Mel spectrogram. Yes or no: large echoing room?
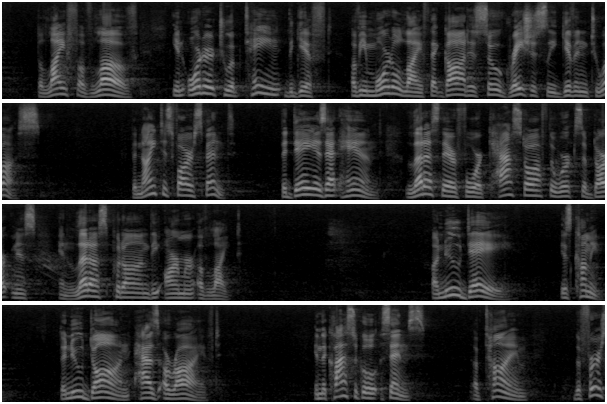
yes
